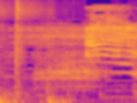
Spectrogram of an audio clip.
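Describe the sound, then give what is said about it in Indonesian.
A single short, wavering goat bleat rings out fairly loud near the end, preceded by a couple of soft low thumps, with no talking. “coba kambing bunyi kambing”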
